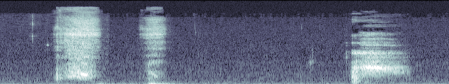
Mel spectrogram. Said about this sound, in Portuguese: Eita, pô, que vontade de espirrar do caralho do nada.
